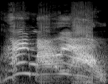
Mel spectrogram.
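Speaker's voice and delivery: loud, very high drawn-out screech; Toad. Shown as a demonstration. Demonstrating the traditional greeting to the hero, loud falsetto screech. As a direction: squawk a greeting in shrieking falsetto. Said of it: "I'm not gonna do the Toad voice, the traditional".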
